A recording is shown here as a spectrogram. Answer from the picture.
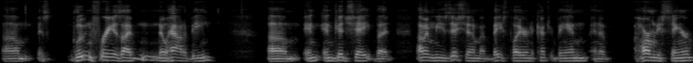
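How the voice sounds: A man speaks at a medium pitch with a fairly bright tone. His voice is hoarse and raspy. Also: ordinary pitch variation, moderate pace.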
